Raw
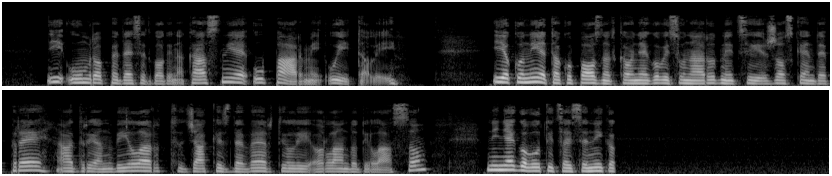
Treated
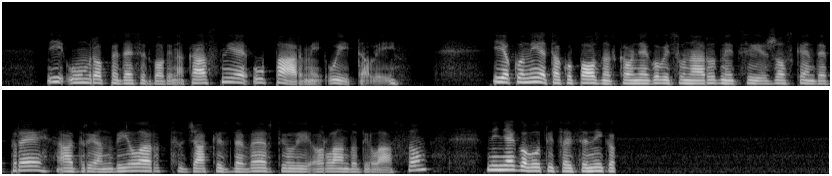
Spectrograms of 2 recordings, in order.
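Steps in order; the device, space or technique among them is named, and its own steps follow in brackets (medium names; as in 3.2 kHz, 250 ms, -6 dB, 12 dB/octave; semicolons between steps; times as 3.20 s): bass cabinet (cabinet simulation 87–2200 Hz, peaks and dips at 190 Hz -4 dB, 360 Hz -6 dB, 820 Hz +7 dB); trim +5.5 dB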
